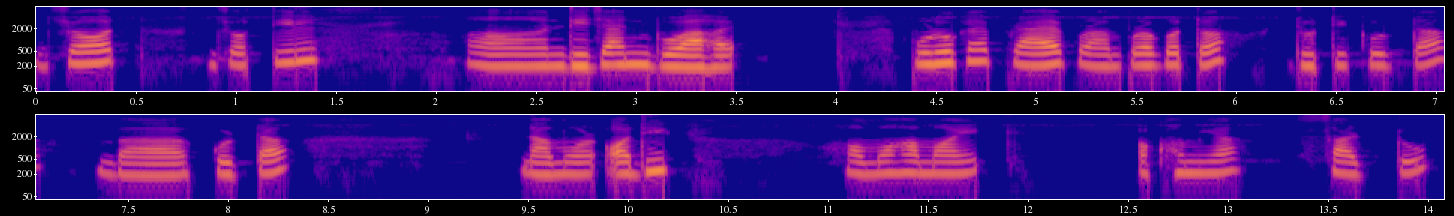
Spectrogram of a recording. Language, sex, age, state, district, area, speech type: Assamese, female, 18-30, Assam, Charaideo, urban, spontaneous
